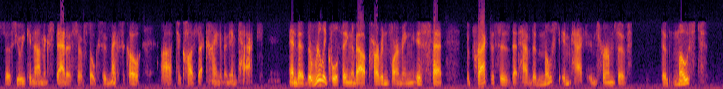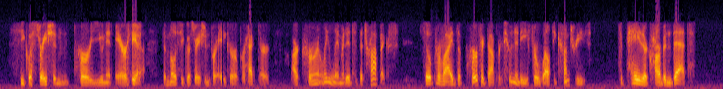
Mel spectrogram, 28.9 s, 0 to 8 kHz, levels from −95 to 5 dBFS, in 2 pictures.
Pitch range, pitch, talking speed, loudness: 75-85 Hz, 80 Hz, 145 wpm, -20 LUFS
